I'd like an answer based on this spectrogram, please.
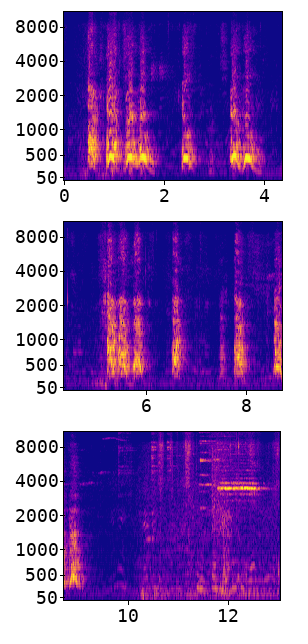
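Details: Saint Bernard dogs play fighting indoors. Bursts of rough, throaty barking and growling come in clusters, roughly two to three a second, with short pauses between rounds. A human voice and shuffling noise follow near the end.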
